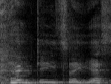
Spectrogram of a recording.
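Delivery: high squeaky elf voice, anxious; a fretful little elf begging; pleading house elf. A narrator's reading. Dobby nodding eagerly.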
